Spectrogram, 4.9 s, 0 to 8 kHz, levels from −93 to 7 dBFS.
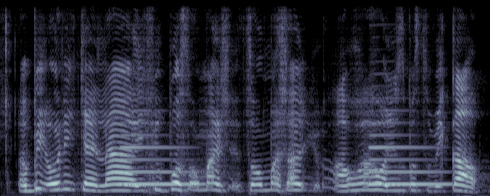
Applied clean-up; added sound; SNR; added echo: none; Wind instrument, woodwind instrument; 5 dB; reverberation time 0.2 s.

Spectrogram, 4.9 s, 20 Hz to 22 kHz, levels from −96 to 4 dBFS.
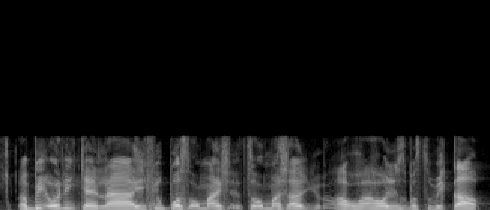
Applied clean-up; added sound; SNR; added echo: none; none; none; none.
